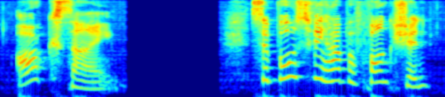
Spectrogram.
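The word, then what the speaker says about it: arcsine: be denoted like this it is pronounced as arc sine suppose we have a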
